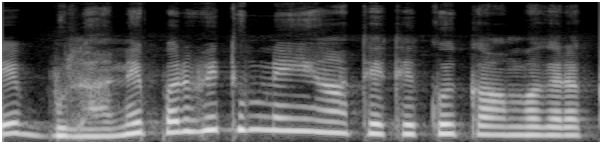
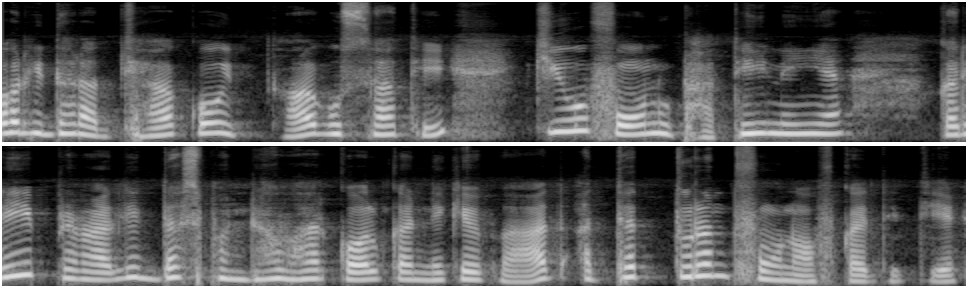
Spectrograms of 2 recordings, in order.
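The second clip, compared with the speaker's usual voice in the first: plain reading voice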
